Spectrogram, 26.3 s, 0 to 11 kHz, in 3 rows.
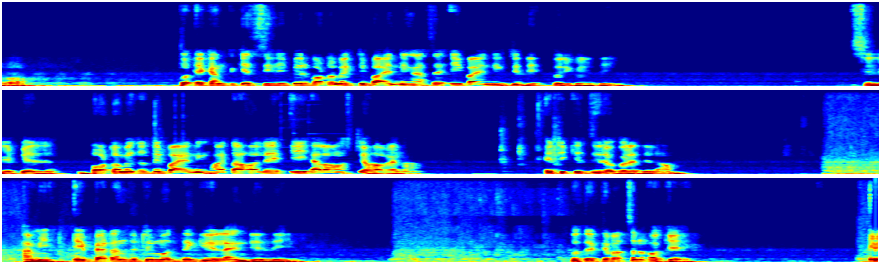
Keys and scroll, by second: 9.3 Home, 13.4 Down, 13.9 KP_0, 14.1 Down, 14.4 KP_0, 16.9 j, 18.2 Return, 25.8 j.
